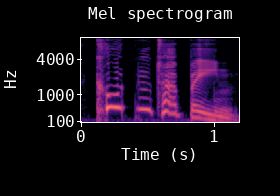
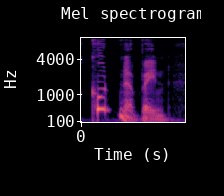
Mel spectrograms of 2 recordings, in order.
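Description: First: High, slow insistent protest. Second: Said in the usual way. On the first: A narrator's reading. Groat protesting to the golem, high and slow. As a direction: dig in and refuse it. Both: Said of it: "Groat protested".

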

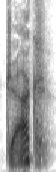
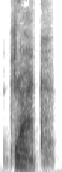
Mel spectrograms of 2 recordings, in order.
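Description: First: Hesitant questioning of a name; unsure, rising query; uncertain. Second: Very soft, tentative call; small, timid voice; faint. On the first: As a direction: feel him out with a tentative question. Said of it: "Tillingford asked uncertainly". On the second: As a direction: say the name faintly, barely venturing it. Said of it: "he said faintly". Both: A narrator's reading.

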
